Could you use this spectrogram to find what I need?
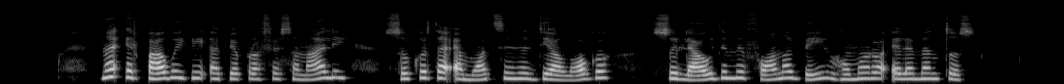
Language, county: Lithuanian, Klaipėda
